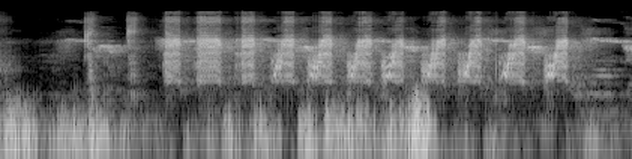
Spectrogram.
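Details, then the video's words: Greater green leafbird song played as a lure so other birds will join in. Quick buzzy notes repeat about four times a second over a steady high whistle, with low background rumble. "pancingan cucak ijo agar ikut gacor"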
